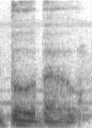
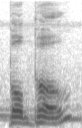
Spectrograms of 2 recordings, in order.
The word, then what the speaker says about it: Bobo: Bobo fine Monsieur de bubo the emphasis falls on the last syllable Bobo mm-hmm see now I'd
